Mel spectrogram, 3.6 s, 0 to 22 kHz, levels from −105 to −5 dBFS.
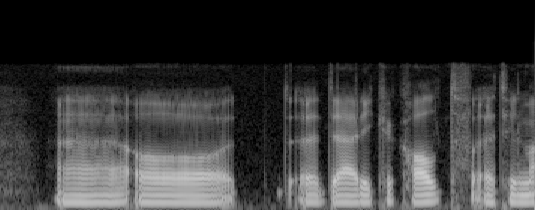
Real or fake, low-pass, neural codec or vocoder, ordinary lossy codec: real; 7.2 kHz; none; none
